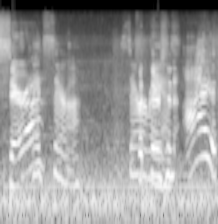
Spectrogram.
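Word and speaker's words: Sarai: making in this world and I said your name wrong Sarah I've seen Sarah spelled a lot of ways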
